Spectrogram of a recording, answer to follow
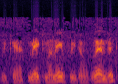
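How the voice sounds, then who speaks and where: A man's voice: lowish voice, lively intonation, fast, close to an everyday voice. Man doing worried older american banker guy, 1940s radio drama, businesslike, thin phone-like sound. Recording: tinny, narrow old radio recording, faint noise.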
